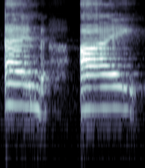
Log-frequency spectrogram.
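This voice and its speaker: A woman's voice: fairly high pitch, little pitch movement, drawn-out words, pushed and bright. A woman in her thirties co-hosting a casual podcast, telling a story with lots of energy. She laughs often and acts out the voices of the people in it. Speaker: podcast co-host.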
